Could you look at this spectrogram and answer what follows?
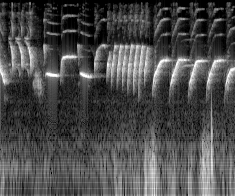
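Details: Lure song from a young canary to get reluctant canaries singing: mixed chips and short whistles, a rapid trill, then a run of evenly repeated rising whistles about four per second.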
